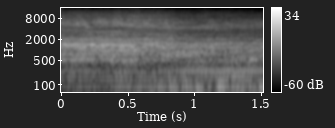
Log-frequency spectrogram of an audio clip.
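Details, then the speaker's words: 2021 Ford F250 6.7 Powerstroke after a fuel filter change, key on with the engine off during priming cycles: a steady whirring hum with a rough, uneven buzz as the lift pump purges air from the system. "this is why you got to cycle this thing you got to get all the air out of it"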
